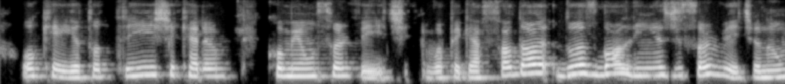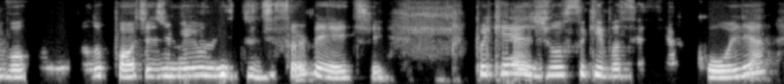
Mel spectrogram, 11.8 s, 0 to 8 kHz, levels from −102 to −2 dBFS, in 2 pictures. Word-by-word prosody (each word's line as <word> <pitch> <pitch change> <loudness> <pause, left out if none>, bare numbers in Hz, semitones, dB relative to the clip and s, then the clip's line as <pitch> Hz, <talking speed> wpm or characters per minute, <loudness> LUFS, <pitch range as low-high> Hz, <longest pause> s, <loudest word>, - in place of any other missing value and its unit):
"Ok, 205 -4 0
eu 170 - +1
tô 185 +2 -2
triste, 230 +4 -1
quero 205 -2 -1 0.3
comer 205 -1 +3
um 205 +1 +2
sorvete". 210 -6 -2
Eu 160 - -10
vou 160 0 -1
pegar 165 0 0
só 165 +7 +1
dó 275 +4 +5
duas 250 +4 +3
bolinhas 230 -2 +2
de 215 0 -7
sorvete. 220 -10 +1
Eu 165 - +2
não 180 +2 +1
vou 180 0 +1
comer 425 0 -12
todo 210 +3 -3
pote 190 +1 +3
de 205 +1 -1
meio 215 +2 +1
litro 215 -2 +1
de 170 +7 -5
sorvete, 165 -5 -1 0.7
porque 255 +2 -1
é 275 -3 +3
justo 235 +3 -2
que 240 -2 +1
você 195 -1 -5
se - - -32 0.2
acolha, 170 -2 +1
210 Hz, 180 wpm, -19 LUFS, 180-230 Hz, 0.7 s, dó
